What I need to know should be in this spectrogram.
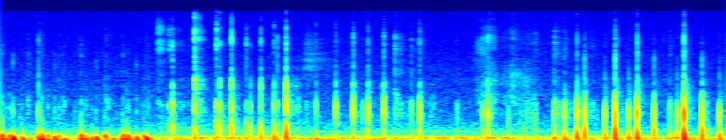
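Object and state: Aluminum tablet back.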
